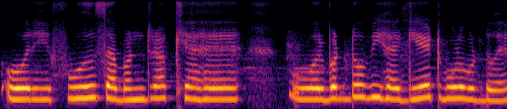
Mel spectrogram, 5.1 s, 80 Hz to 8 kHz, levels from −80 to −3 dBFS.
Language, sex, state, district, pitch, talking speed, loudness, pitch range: Rajasthani, female, Rajasthan, Churu, 280 Hz, 175 wpm, -16 LUFS, 270-295 Hz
